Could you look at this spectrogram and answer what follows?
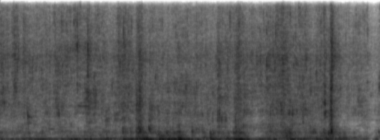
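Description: Tap water runs steadily into a bowl to soak leafy greens for a home-cooked Bengali meal, a continuous close splashing and gurgling flow with no talk.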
